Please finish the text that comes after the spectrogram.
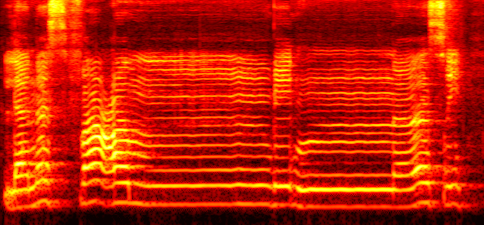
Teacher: زیر کو جلدی پڑھیں، تھوڑا بھی نہ کھینچیں، معروف پڑھیں، مجہول آواز سے بچیں۔ لنسفعا بالناصی، یا زبر یا کے اوپر زبر ہے، زبر کو جلدی پڑھیں، تھوڑا بھی نہ کھینچیں۔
